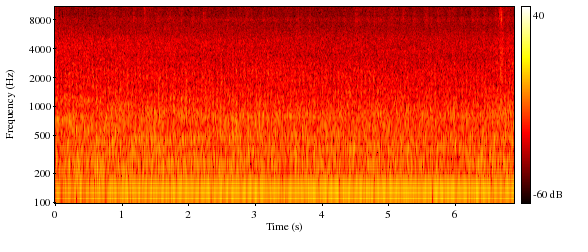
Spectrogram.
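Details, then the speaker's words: Dayton 60" industrial ceiling fan 4C721 at full speed; steady motor hum with faint rough, uneven rushing underneath, wet or dry bearing noise the owner thinks comes from the sealed lower bearing, which can't be oiled; suspected, not confirmed. "oh yeah you can hear a bit of the the wet or dry bearing noise i think it's the lower bearing that's making the noise which is sealed so i can't oil it"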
